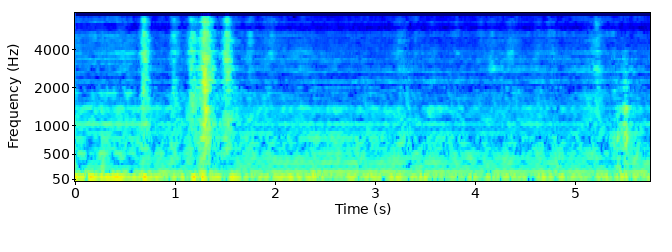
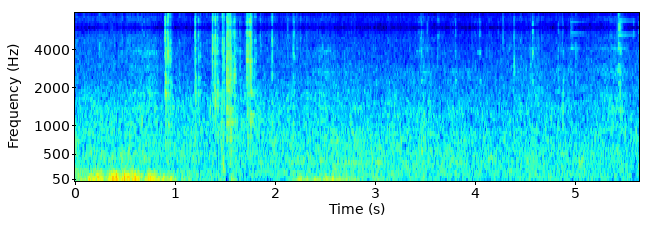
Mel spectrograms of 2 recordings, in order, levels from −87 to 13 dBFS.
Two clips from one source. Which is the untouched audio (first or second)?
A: second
